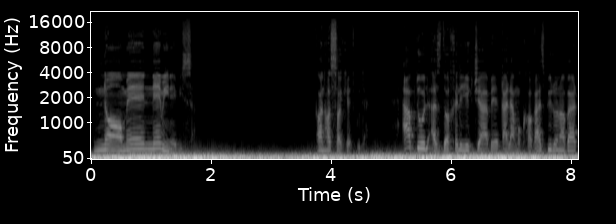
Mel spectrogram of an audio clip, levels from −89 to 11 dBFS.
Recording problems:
low rumble; loud; throughout; 3 dB below the speech

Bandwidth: 17 kHz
